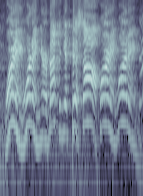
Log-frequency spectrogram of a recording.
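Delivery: very high robotic warning voice, laughing at the end; mock alarm voice. Explaining anger to the audience as a mock alarm, high robotic alarm voice. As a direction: sound off like a silly alarm siren in your head. Mocks brain's internal alarm.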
